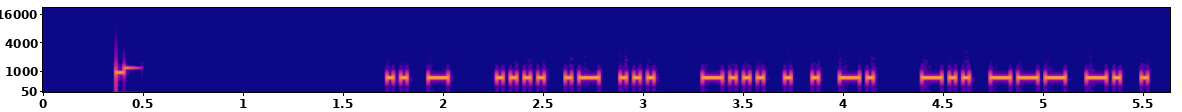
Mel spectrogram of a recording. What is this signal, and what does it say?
Morse code, heard as a keyed tone, about 36 wpm, 700 Hz. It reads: IT HAS BEEN DONE
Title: Sentences from Top 1600 Words 35wpm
